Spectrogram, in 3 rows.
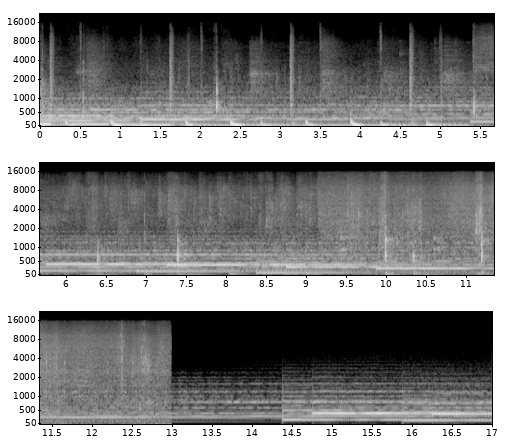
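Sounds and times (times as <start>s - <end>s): soft background music: 0.0s - 17.0s
food sizzling in frying pan: 5.4s - 13.0s.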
